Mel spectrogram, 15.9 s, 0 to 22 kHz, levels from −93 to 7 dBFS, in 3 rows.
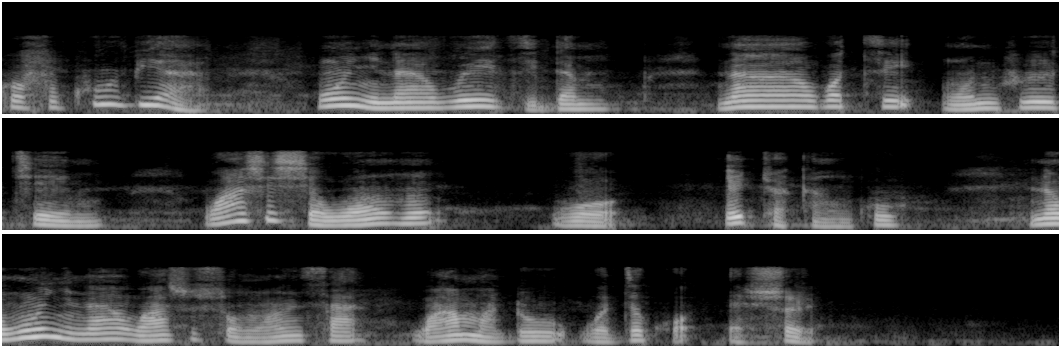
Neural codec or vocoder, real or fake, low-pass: codec, 16 kHz, 8 kbps, FreqCodec, smaller model; fake; 7.2 kHz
